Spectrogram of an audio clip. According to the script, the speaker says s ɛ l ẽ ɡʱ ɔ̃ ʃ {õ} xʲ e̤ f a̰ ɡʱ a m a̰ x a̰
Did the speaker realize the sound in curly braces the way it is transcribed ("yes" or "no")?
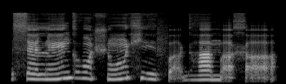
yes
